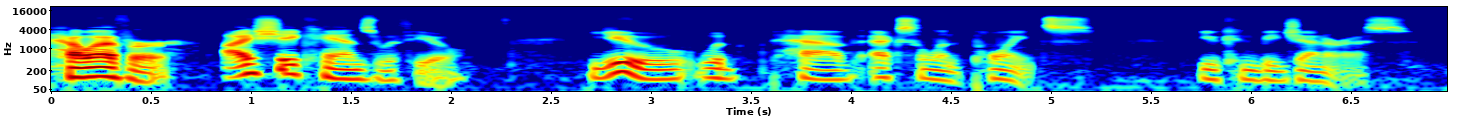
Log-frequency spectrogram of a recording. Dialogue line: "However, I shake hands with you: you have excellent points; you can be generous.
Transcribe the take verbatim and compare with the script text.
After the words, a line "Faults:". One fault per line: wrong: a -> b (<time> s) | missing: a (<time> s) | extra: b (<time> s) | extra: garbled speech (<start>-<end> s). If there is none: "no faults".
"However, I shake hands with you: you would have excellent points; you can be generous.
Faults:
extra: would (3.2 s)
